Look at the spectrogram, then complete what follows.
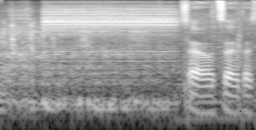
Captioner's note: electronic buzzing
